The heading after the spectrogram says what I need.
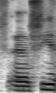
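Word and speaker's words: vier: uh A4 you had a famous group the FIA group which FIA is four in German which is spelled with a V.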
